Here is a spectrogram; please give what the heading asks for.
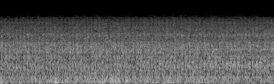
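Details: Hino 500 FM 260 Ti J08E diesel engine after rebuild/assembly: smooth, even idle with a steady clatter and no knocks, misses or odd noises; sounds healthy.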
